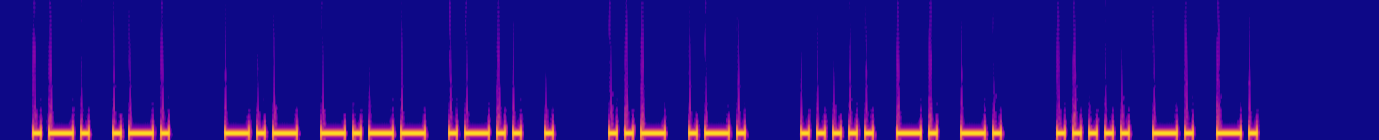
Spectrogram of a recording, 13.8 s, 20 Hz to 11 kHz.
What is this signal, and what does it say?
Morse code, heard as a keyed tone, about 14 wpm, 650 Hz. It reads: RR KYLE UR 5NN 5NN
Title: SOTA QSO Practice 15wpm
